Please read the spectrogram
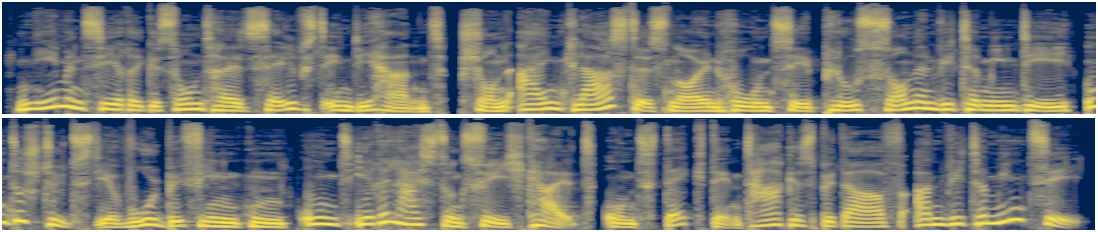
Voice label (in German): Werbung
